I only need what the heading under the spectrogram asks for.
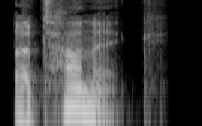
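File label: "atonic", English, uk British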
